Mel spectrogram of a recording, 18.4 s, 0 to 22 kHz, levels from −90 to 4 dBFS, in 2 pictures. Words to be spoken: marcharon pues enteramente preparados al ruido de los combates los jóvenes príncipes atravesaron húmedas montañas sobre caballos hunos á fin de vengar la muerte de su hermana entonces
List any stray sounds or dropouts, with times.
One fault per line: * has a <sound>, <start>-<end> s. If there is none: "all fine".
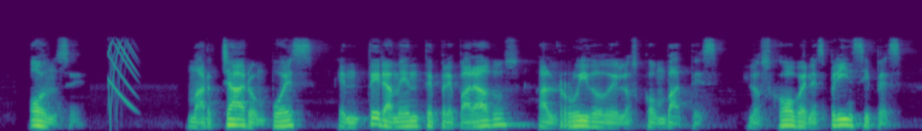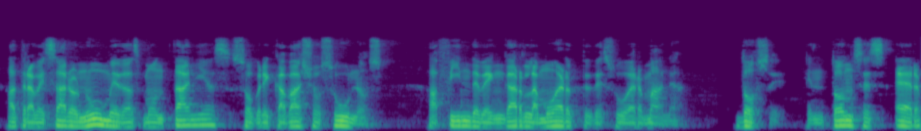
* has a chirp, 1.1-1.4 s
